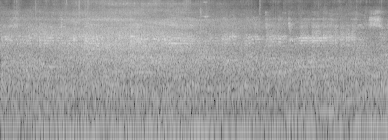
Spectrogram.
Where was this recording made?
on a street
